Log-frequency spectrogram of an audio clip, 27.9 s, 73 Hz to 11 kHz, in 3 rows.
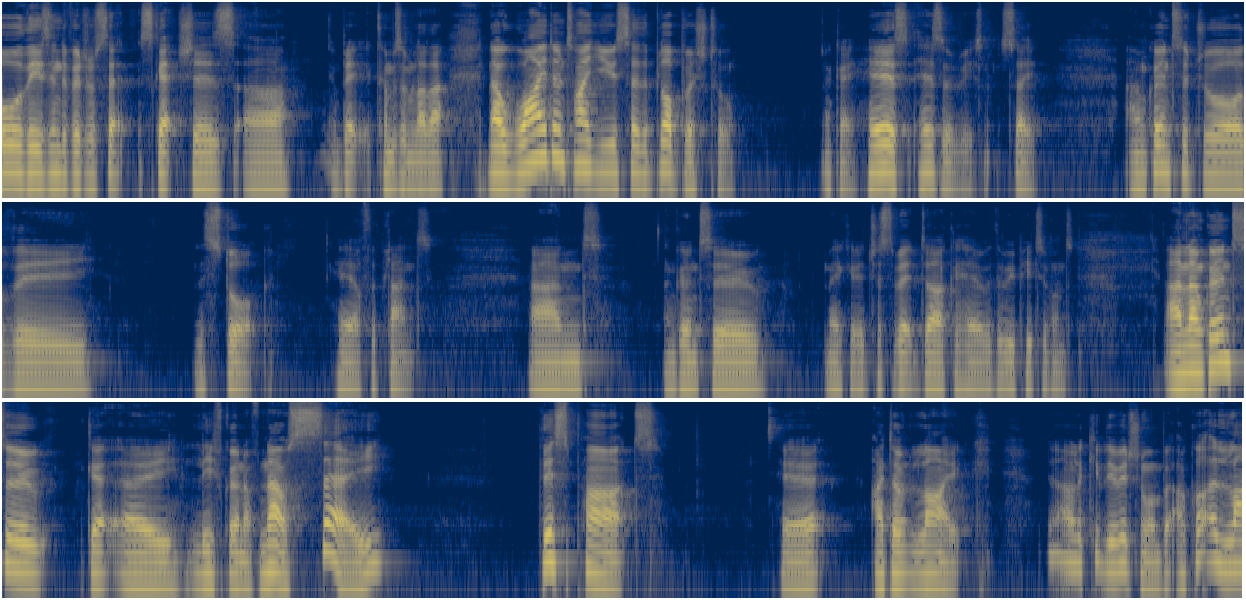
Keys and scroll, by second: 23.5 space.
